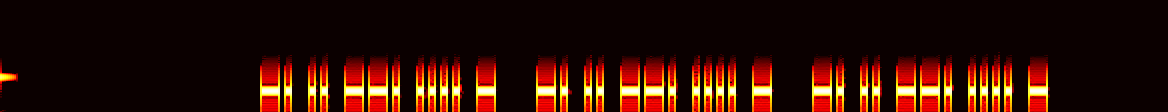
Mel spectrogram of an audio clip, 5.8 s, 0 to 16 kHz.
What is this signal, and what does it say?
Morse code, heard as a keyed tone, about 40 wpm, 700 Hz. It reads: NIGHT NIGHT NIGHT
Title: Top 300 Words Repeated 40wpm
